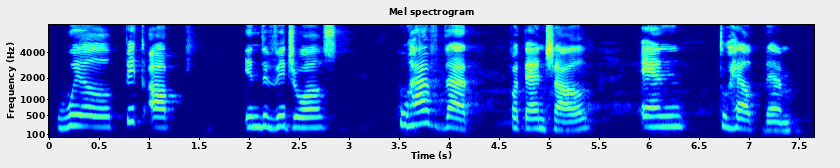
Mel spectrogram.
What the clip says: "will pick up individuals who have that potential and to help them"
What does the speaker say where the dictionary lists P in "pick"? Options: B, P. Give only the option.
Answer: P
